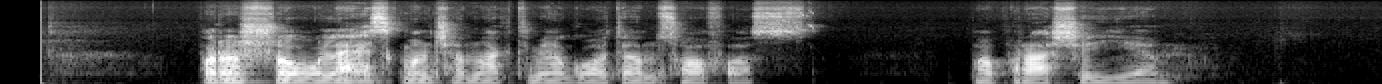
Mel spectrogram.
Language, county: Lithuanian, Kaunas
